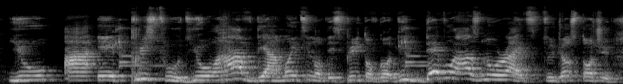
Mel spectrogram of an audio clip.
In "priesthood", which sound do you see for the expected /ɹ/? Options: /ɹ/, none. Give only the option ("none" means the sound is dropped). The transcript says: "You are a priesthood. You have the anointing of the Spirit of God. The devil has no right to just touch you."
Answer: /ɹ/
